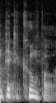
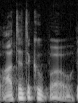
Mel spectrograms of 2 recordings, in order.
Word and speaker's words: Antetokounmpo: Antetokounmpo. – Antetokounmpo.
